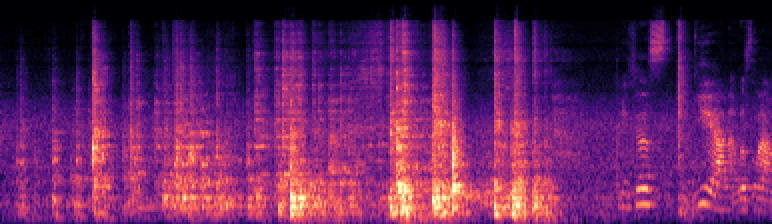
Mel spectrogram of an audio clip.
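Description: A cooking pot clanks and bangs as it is handled and set down in a kitchen, a series of loud metallic knocks and scrapes close by, with a person talking in between.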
